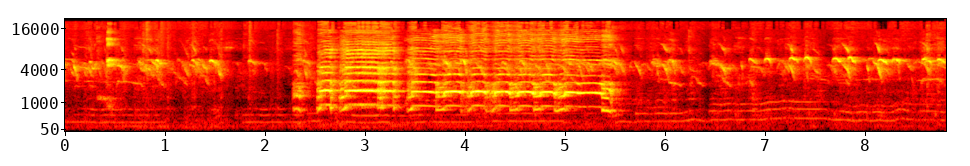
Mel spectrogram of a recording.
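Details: Kokok Balenggek, a singing chicken breed native to Solok, Indonesia, farm-raised in Solok city. A harsh, harmonic crow lasts about three seconds and steps through many quick pulsing notes. Higher, thin chirps of smaller birds fill the quieter stretches.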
